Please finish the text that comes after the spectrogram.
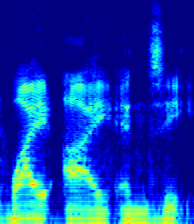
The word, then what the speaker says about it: yinz: I've been told yins is Pittsburghian for y'all. But then someone told me it's pronounced like Ewins. Well, then where's the OU in that? Yeah. It's YINZ.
